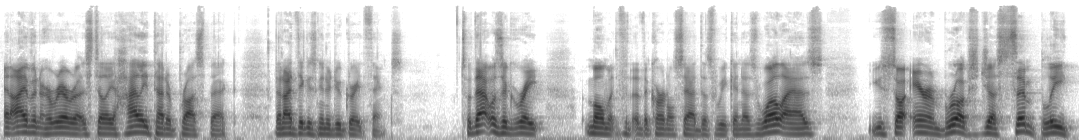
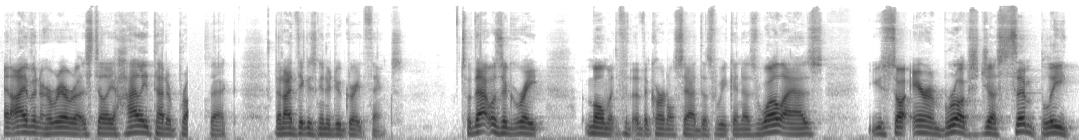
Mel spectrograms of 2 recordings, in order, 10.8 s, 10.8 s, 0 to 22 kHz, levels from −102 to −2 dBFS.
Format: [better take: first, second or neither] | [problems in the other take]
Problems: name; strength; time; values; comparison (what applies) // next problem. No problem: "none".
first | audio cutting out; at 2 s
